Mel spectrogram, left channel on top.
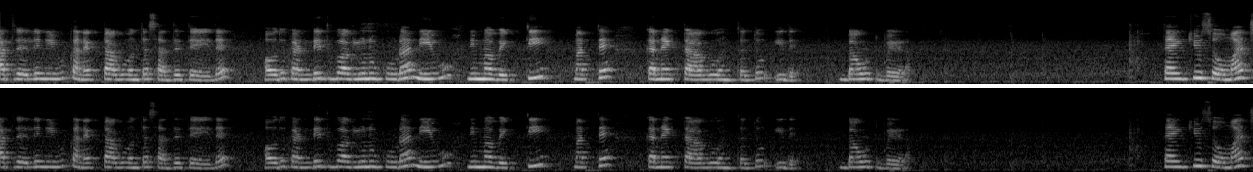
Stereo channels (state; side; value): quieter; right; 8.9 dB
